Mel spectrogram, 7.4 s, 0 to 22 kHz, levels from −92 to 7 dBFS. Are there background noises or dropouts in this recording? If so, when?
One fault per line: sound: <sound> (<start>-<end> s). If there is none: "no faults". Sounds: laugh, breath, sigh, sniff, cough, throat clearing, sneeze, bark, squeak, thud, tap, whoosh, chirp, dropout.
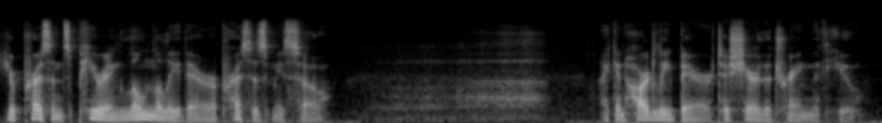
sound: breath (3.0-4.6 s)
